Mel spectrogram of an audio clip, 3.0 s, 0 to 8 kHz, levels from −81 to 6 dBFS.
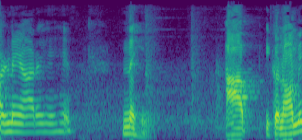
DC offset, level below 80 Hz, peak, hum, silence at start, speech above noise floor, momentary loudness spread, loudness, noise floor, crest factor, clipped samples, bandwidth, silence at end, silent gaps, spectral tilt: under 0.1%; -46 dBFS; 0 dBFS; none; 0 s; 26 dB; 12 LU; -13 LUFS; -38 dBFS; 14 dB; 0.1%; 7.4 kHz; 0 s; none; -6 dB/octave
